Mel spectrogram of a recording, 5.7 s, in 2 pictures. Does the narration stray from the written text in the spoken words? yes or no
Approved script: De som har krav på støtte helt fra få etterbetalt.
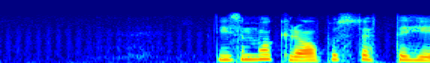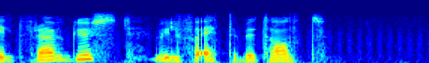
yes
